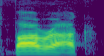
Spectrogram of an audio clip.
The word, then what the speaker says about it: Barak: Next word is Barak, spelled Barak, like Barack Obama, but it's Barak is the way it's pronounced.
